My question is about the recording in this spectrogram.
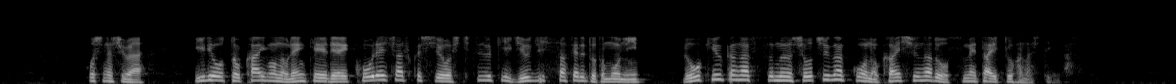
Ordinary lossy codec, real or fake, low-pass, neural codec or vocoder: Opus, 64 kbps; fake; 3.6 kHz; codec, 16 kHz in and 24 kHz out, 1.1 kbps, FireRedTTS-2 codec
